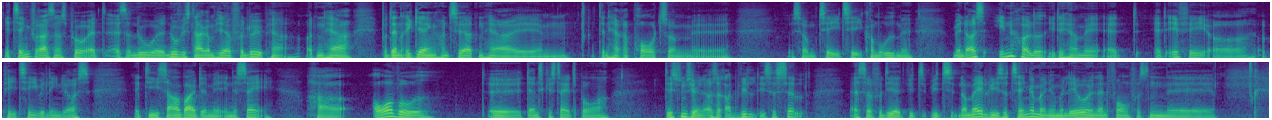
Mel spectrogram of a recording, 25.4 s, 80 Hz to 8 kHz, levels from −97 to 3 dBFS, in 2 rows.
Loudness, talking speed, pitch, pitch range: -26 LUFS, 220 wpm, 110 Hz, 105-120 Hz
